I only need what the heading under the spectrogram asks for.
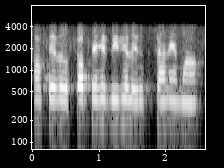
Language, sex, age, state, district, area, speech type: Maithili, female, 45-60, Bihar, Samastipur, rural, conversation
